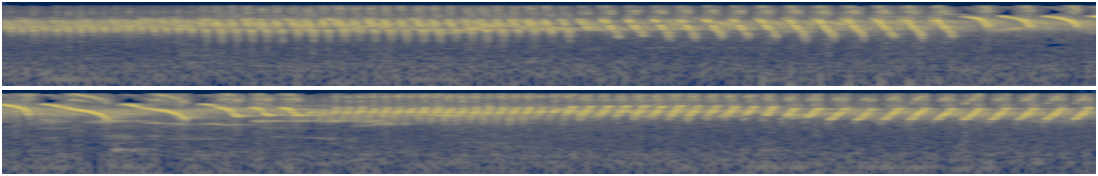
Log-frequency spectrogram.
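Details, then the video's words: Canary song for stimulating birds to mate: long, rapid trills of short, even notes, broken in the middle by a string of sweeping whistled slurs, then back to a steady, high, fast trill. "تغريد الكناري لتنشيط الطيور Canto canario para activar pájaros"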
